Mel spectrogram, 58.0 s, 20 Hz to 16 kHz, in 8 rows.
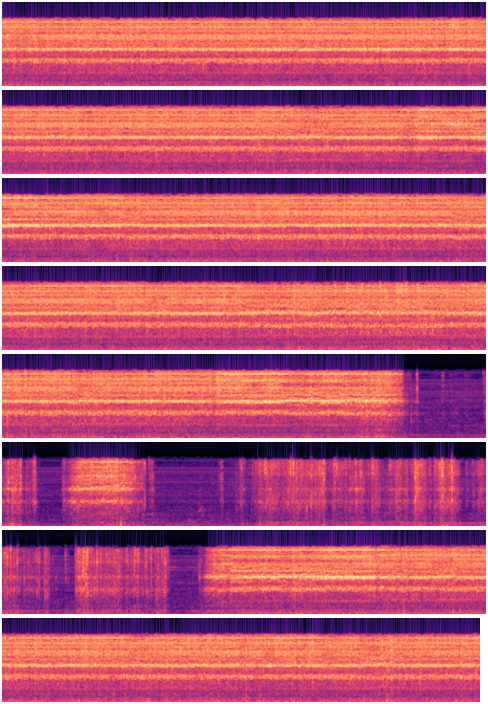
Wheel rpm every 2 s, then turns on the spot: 160, 160, 160, 160, 160, 160, 160, 160, 160, 160, 160, 160, 160, 160, 160, 160, 160, 90, 30, 30, 10, 10, 20, 80, 160, 160, 160, 160, 160.
34-36 40-46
